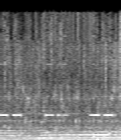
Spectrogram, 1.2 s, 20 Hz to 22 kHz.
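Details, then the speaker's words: Hygger 100 W quartz aquarium heater, set to 75°F, with water level dropped below it during a water change: shows E1 and emits thin intermittent high beeps over faint watery hiss, low-water warning; it does not shut off automatically. "and that beep is a warning signal to let you know to push the heater further down into the water"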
